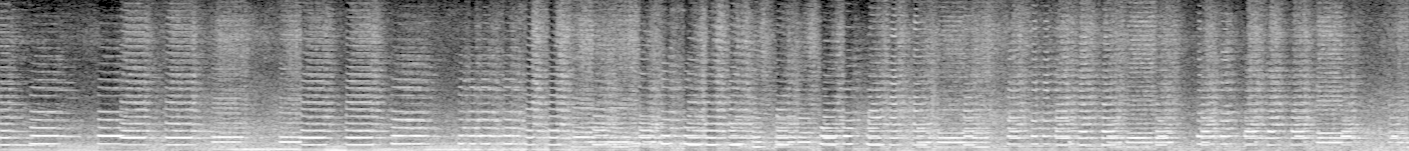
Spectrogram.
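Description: A tour bus's telolet multi-tone musical horn playing a melody of quick stepped notes, several pitches sounding together, with the bus engine running underneath for the first several seconds.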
